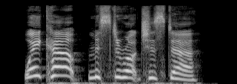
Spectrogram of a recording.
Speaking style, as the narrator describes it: cried

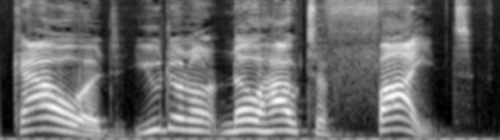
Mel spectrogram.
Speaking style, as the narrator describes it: an old woman shouted

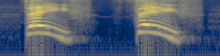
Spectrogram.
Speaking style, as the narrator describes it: shouted the bandicoots

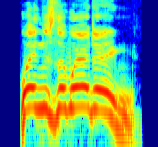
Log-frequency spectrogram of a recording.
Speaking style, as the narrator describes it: Someone in the street shouted

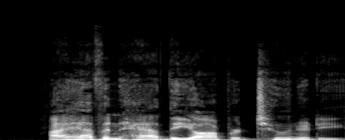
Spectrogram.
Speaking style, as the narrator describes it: said Richard

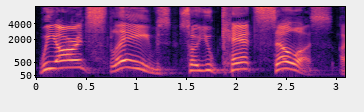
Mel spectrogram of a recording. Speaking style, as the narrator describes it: shouted

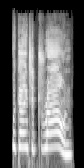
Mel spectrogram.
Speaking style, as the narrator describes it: she cried

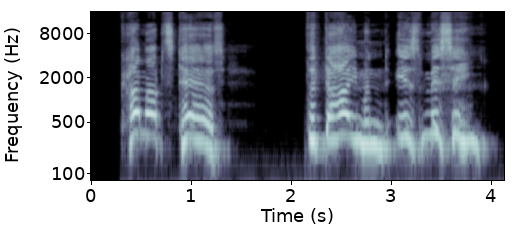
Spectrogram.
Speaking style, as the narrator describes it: she screamed

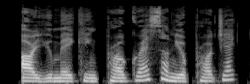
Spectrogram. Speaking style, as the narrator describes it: she asked

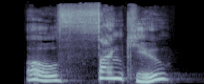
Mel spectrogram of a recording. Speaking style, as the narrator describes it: Helen exclaimed happily

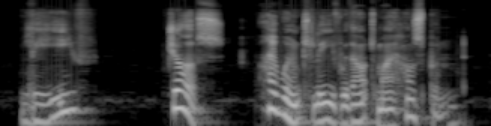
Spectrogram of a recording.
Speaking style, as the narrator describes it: calmly said

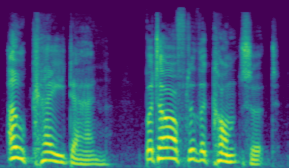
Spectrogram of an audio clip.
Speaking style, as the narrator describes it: said Tanya firmly

